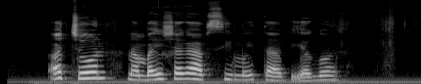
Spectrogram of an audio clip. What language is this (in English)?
Kalenjin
